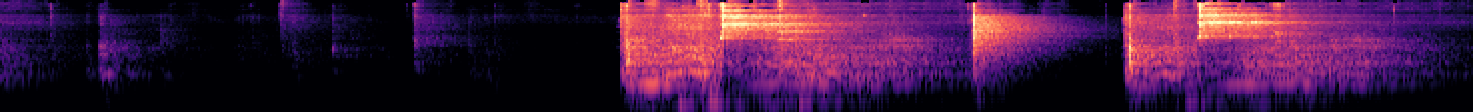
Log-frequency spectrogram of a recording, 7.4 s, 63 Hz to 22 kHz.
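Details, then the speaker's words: Cub Cadet Cyclops, Kohler 18 twin with fresh 10W40, cold start: it catches in ragged bursts, stumbles and dies twice before refiring unevenly. Owner suspects the muffler, a bad coil or plug, and not firing on both cylinders; finding: blown head gasket. "I still think it's a muffler, but I don't think she's firing on both cylinders at the same time."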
